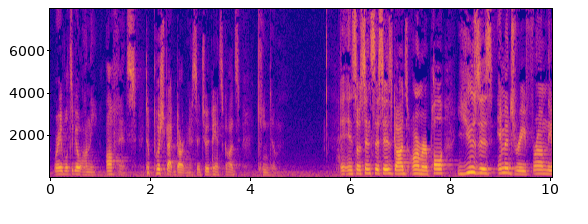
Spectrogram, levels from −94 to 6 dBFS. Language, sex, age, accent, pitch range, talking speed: English, male, 20-39, American, 140-195 Hz, 165 wpm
